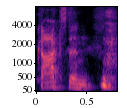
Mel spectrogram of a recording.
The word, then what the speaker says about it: coxswain: Coxswain? How do you say it? Coxon. Coxswain. Think of it this way: Cox. In. Coxon.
